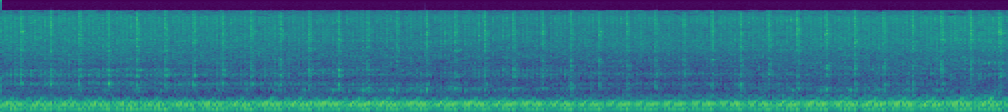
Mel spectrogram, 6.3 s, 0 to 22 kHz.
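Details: Freshly swapped Toyota 1JZ turbo engine with an uneven, loping idle pulsing about three times a second and a faint squeak on top. Owner suspects the turbo; misfire or knock is unconfirmed. Vacuum is 18 inHg and it breaks up at 2500–3000 rpm. Rough idle with squeal.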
